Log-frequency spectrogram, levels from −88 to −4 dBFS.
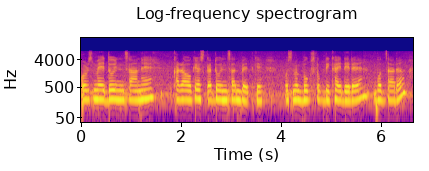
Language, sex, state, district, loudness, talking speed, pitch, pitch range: Hindi, female, Arunachal Pradesh, Papum Pare, -13 LUFS, 180 wpm, 195 Hz, 190-205 Hz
